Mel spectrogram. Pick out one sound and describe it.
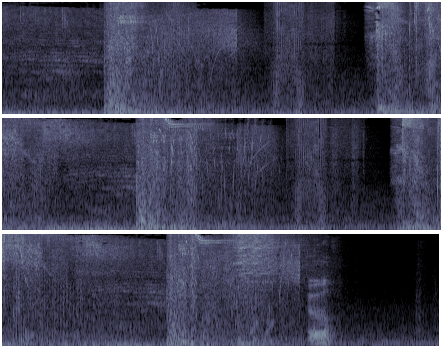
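Energy blasts fire and burst with loud whooshing crackles.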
